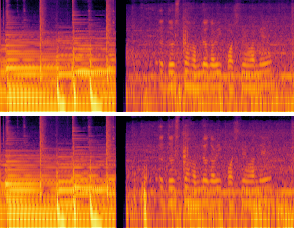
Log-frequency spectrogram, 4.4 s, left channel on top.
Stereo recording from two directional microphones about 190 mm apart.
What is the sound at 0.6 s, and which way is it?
Music, centre (ahead or behind).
